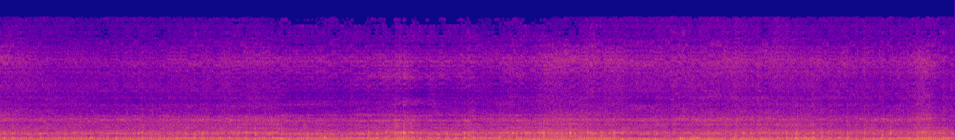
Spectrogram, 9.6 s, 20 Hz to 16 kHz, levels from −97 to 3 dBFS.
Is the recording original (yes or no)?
no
